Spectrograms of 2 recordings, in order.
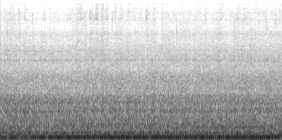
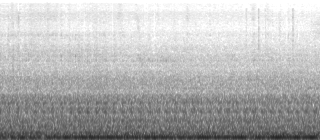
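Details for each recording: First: KamAZ truck diesel knocking while driving, oil pressure and temperature normal: heavy running with a dull, steady low knock under the engine note; failed injector on cylinder three, later replaced. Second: KamAZ truck diesel after replacing the injector: steady low drone with an even deep beat and no knock; the knock is gone and the engine runs normally.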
